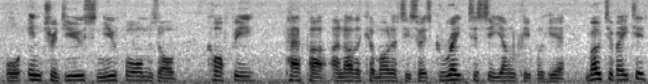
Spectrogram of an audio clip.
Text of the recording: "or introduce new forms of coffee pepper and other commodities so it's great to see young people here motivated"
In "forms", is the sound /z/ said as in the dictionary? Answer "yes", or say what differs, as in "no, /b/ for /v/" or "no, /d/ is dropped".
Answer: yes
